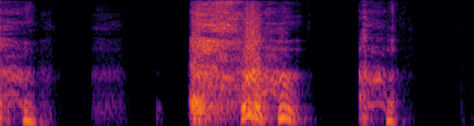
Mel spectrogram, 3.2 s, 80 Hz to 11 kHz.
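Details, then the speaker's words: Streamer during a live stream, mentioning knee pain, gives a short run of throat clearing and a few coughs with voiced grunts between, then says it's better; ordinary coughing. "Let's see if I just spend the whole 3 minutes coughing."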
